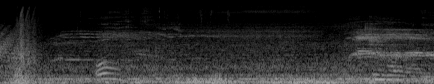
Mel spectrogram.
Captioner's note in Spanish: llanto del bebé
